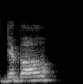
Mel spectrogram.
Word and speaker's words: Dubeau: Dubeau.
